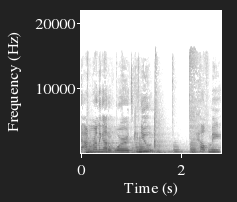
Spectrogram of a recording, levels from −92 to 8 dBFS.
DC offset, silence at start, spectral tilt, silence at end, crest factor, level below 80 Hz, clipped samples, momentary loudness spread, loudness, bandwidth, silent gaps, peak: under 0.1%; 0 s; -6.5 dB/octave; 0 s; 18 dB; -44 dBFS; under 0.1%; 15 LU; -36 LUFS; 16.5 kHz; none; -16 dBFS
